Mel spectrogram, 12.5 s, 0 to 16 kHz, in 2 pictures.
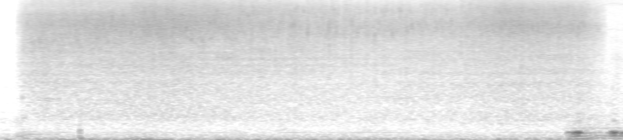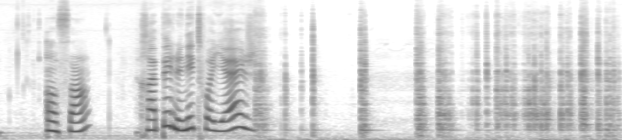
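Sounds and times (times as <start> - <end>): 
omelette mixture frying in a pan: 0.0 - 8.0
speech: 6.7 - 9.0.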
